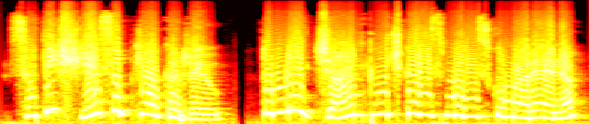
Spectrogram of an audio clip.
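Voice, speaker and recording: A woman's voice: mid-range voice, normal speed, natural voice. A principled young nurse speaks earnestly in a storybook drama, voiced by a woman. Her voice sits in a middle register, in emotional, outspoken dialogue. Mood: indignant.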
